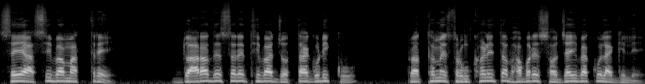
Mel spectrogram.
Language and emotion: Odia, neutral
